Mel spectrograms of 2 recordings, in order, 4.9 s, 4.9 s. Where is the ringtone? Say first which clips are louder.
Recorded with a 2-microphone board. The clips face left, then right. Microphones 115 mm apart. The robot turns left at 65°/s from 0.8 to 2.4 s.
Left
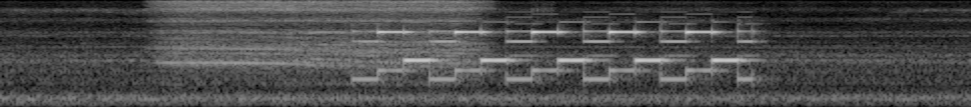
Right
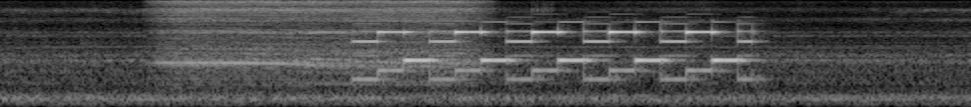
Left 2 dB; 165° left, 0.6 m; by 3.8 s 120° left, 0.6 m.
